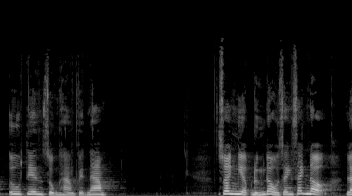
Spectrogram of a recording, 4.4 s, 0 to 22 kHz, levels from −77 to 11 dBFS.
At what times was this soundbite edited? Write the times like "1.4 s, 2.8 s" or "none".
2.7 s

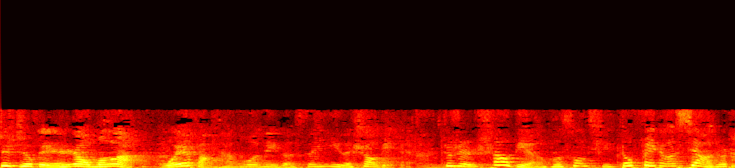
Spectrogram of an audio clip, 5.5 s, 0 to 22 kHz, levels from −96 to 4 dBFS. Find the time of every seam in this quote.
none

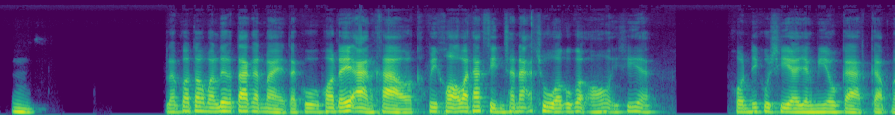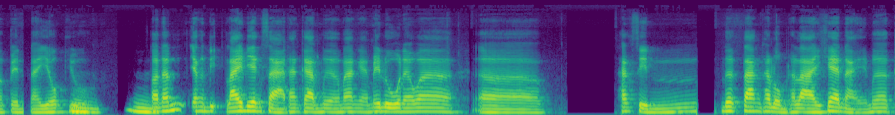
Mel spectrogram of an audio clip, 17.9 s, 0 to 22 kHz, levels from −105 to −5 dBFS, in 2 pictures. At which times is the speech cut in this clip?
9.2 s, 13.6 s

